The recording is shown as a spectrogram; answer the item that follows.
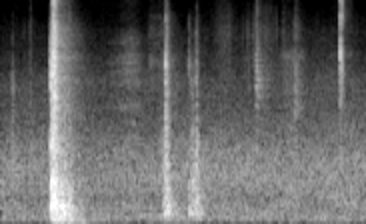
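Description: A Jeep JL rear cargo shelf being closed: one sharp knock, then two softer clicks a moment later and a faint tap near the end, close by in a quiet space.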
